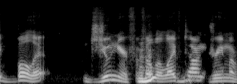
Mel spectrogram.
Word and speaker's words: Bulleit: I think it is because Bullet. Bar Rescue, they were pushing Bullet whiskey a lot on Bar Rescue, and they always pronounced it Bullet.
